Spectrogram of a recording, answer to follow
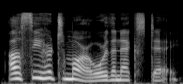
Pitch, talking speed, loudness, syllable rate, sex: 220 Hz, 295 wpm, -16 LUFS, 6.1 syllables/s, female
